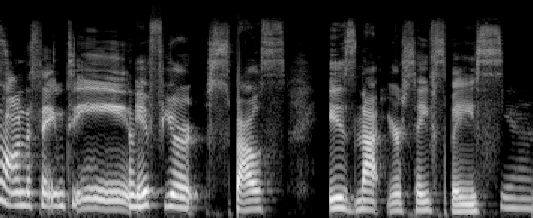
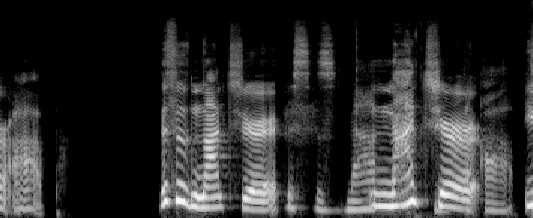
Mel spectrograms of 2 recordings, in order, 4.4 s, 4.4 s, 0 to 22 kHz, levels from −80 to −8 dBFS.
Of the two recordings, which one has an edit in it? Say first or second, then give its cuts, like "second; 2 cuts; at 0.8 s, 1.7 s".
first; 1 cut; at 1.1 s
